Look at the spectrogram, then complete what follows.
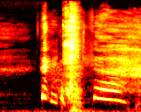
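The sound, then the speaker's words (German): A single sneeze: a quick breathy intake building to a sharp burst of noise, followed by a short voiced sigh or exhale afterward. “Ich muss niesen.”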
